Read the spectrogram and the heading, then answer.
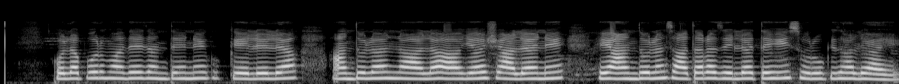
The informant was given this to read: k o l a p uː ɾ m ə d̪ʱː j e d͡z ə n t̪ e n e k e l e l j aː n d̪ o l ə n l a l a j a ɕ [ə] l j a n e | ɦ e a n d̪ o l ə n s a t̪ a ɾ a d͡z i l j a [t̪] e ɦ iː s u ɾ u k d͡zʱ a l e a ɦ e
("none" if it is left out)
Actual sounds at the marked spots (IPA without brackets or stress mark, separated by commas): a, t̪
